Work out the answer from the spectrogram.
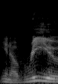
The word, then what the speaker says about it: Ryu: it's you brought up Ryu. It's, Ryu is the accepted pronunciation, but it's actually not in Japan, it's Ryu, or it's really quick and there's a D somewhere Ryu. in there.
